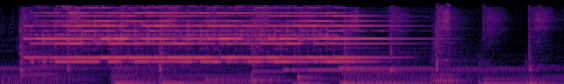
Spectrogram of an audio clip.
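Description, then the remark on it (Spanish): A telephone rings for an incoming call with a bright, melodic electronic tune, several quick notes stepping up and down, loud, with no one talking over it. “Pero antes, vamos a recibir una llamada de teléfono de mi peluquero”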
